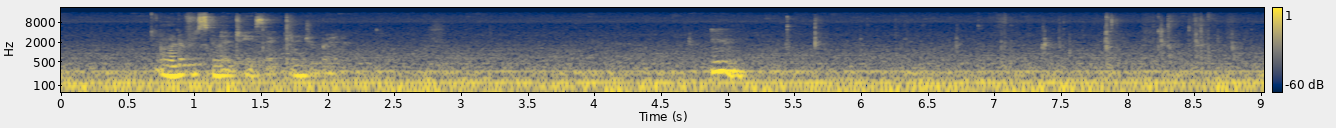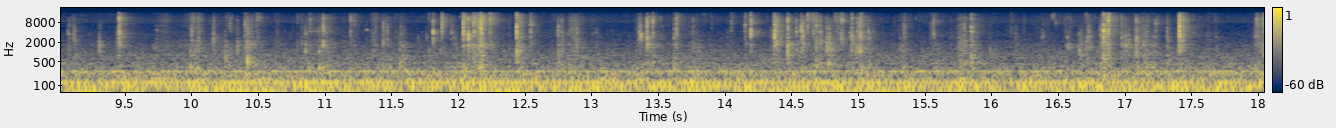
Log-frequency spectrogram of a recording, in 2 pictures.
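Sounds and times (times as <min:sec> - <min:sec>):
steady low hum: 0:00.0 - 0:18.0
wet mouth clicks and smacks: 0:05.4 - 0:08.0.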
